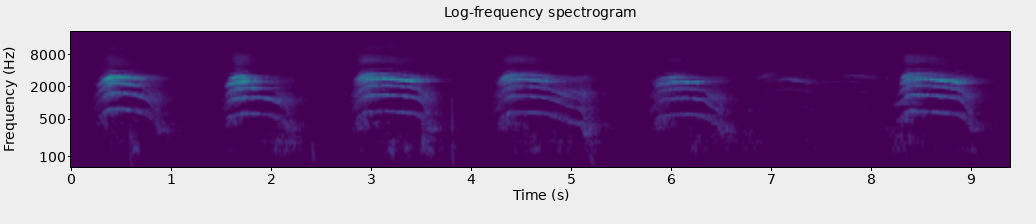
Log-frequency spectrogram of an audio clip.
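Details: Persian cat meowing during delivery of five kittens indoors. Six loud, drawn-out, arching meows come about every one and a half seconds, with one fainter, softer call between the last two.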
